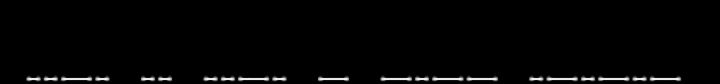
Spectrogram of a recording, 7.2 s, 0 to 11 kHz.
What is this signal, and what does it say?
Morse code, heard as a keyed tone, about 14 wpm, spaced as for 12 wpm, 700 Hz. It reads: FIFTY.
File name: Morsekurs / Witze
